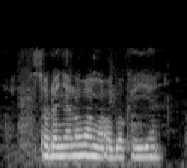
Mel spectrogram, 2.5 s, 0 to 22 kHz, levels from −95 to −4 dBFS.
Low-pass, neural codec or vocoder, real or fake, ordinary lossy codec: 19.8 kHz; vocoder, 48 kHz, 128 mel bands, Vocos; fake; AAC, 24 kbps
